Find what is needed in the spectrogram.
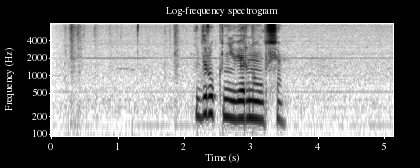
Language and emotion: Russian, sad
